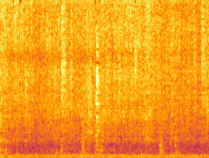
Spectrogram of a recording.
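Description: Three eggs frying in a hot pan for breakfast poutine, a steady dense crackling sizzle close up with no voices over it.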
